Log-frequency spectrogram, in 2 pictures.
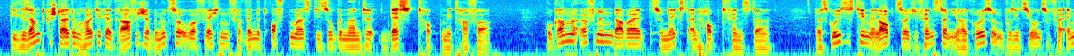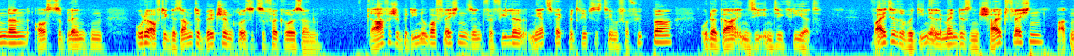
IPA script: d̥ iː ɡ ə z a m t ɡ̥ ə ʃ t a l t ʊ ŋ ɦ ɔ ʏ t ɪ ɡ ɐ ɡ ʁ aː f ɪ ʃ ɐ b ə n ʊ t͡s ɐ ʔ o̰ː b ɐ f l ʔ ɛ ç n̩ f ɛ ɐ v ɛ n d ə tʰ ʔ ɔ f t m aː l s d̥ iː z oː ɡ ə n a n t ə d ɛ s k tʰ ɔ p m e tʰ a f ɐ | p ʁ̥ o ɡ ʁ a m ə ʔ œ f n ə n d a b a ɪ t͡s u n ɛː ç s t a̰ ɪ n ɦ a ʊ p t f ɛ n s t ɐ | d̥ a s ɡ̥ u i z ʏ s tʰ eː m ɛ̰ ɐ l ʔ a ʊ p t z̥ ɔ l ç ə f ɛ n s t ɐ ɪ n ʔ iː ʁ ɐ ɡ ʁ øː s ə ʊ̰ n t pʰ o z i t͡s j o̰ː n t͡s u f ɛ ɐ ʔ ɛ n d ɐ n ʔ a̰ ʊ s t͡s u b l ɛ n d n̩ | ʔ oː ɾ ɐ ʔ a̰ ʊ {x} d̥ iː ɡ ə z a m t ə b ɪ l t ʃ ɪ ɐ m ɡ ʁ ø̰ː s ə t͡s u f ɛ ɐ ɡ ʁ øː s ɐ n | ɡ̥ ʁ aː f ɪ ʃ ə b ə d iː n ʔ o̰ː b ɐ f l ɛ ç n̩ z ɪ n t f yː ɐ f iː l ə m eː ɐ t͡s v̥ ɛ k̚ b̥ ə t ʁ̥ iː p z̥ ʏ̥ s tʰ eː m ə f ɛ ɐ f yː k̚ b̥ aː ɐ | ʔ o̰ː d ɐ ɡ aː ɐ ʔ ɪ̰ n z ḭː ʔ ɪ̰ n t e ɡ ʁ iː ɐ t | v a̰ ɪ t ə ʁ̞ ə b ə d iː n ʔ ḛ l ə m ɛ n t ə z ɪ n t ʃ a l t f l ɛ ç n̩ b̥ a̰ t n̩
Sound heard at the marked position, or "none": f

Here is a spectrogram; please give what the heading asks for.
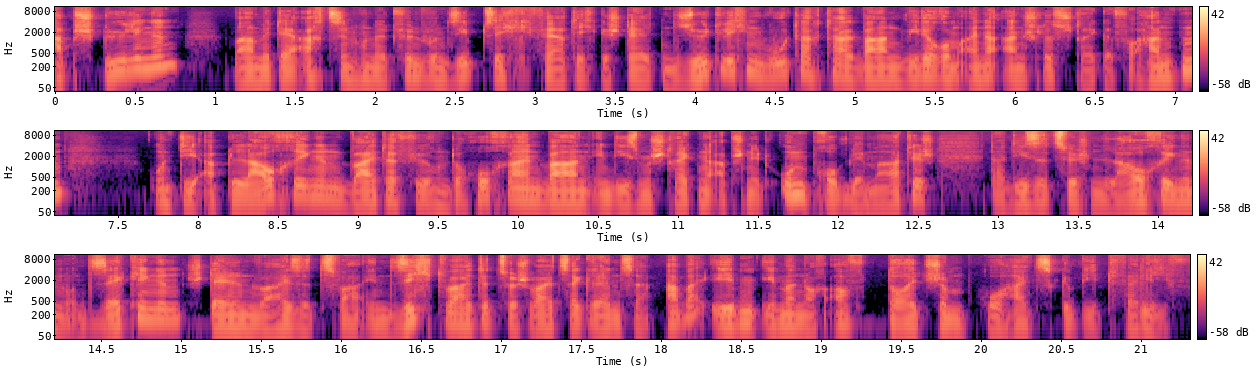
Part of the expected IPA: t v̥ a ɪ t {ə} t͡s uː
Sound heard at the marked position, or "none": ə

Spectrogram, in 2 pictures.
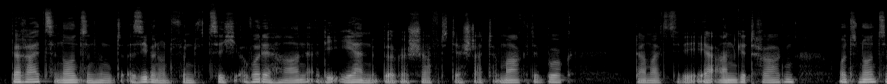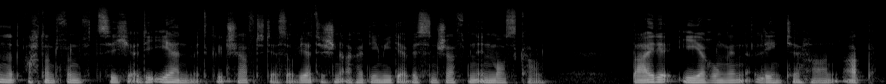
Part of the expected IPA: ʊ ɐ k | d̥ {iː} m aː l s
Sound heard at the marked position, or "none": aː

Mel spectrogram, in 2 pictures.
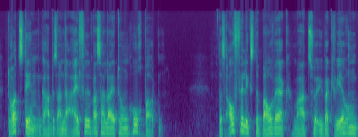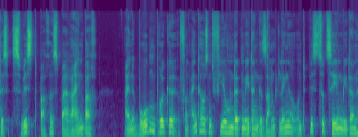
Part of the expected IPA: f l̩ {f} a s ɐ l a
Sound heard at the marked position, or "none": v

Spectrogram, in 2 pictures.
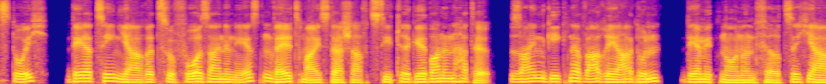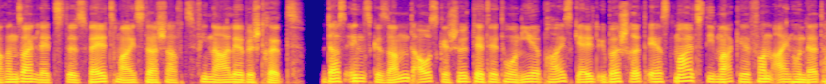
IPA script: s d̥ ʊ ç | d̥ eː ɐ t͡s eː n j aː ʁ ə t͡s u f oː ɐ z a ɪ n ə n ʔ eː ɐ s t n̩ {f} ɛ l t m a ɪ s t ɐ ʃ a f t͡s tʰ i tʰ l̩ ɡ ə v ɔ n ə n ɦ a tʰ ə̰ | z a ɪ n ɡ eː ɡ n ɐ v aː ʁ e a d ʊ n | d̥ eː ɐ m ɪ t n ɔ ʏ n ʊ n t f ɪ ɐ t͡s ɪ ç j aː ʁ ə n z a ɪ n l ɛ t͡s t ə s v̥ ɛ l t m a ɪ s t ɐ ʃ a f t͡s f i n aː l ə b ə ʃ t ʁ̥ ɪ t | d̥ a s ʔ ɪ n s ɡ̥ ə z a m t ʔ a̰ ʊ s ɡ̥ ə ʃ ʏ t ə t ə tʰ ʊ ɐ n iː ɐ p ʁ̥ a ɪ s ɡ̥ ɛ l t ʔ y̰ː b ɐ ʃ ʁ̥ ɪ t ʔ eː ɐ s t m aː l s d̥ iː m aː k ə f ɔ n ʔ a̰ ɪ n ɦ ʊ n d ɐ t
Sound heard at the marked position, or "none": v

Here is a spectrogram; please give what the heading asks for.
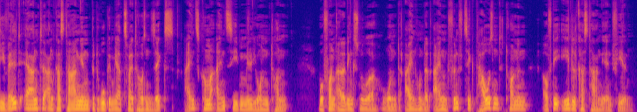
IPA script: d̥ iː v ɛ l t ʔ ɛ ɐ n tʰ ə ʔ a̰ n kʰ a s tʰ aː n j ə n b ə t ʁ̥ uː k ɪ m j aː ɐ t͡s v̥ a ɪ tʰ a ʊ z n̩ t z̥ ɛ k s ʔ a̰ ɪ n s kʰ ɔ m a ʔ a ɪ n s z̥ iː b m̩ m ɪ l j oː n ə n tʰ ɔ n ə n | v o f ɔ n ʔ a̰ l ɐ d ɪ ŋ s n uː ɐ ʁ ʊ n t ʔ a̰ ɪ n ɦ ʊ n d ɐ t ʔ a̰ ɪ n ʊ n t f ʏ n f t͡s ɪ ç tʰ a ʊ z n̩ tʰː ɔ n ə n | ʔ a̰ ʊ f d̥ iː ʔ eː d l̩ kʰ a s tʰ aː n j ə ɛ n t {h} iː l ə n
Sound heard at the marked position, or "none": f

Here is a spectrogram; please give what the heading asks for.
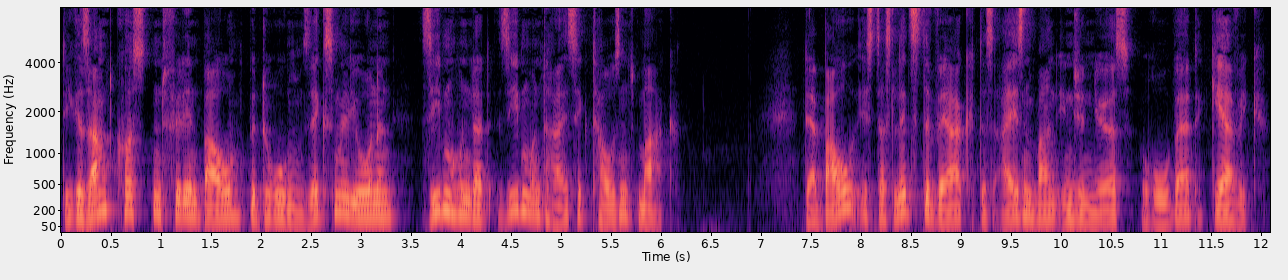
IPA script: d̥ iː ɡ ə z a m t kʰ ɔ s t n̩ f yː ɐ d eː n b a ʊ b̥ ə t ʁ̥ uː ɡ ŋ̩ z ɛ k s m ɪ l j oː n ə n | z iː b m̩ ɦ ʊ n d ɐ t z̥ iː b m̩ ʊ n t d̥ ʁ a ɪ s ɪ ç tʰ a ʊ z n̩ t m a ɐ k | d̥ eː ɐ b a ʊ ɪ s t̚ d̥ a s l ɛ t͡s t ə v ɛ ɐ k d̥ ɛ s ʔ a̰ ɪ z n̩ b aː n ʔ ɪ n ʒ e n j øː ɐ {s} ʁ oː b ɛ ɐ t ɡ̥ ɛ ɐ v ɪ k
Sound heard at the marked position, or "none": s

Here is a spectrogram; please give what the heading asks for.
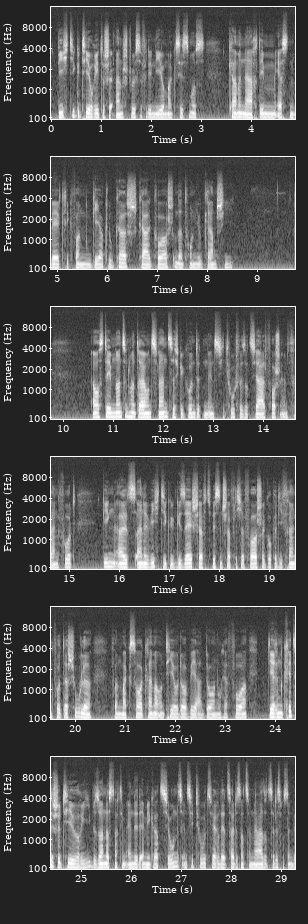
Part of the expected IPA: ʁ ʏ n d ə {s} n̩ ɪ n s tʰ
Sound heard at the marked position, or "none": t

